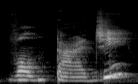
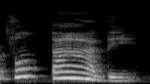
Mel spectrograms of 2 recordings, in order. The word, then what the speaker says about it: vontade: Can ter vontade de sentir vontade de By the way, pronunciation can be either vontade or vontade.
